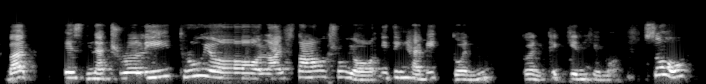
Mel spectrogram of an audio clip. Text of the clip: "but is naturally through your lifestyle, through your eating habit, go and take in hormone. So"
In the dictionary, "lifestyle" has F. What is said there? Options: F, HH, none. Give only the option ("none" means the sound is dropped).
F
